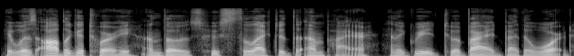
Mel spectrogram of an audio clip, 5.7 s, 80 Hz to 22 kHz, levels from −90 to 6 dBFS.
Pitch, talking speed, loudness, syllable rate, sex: 115 Hz, 165 wpm, -21 LUFS, 5.5 syllables/s, male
